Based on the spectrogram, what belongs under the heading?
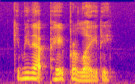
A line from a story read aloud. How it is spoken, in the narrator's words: Steve said quietly and stubbornly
